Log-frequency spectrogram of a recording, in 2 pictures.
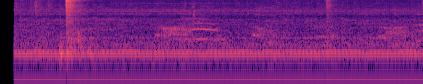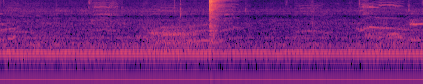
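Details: Ragdoll kittens raised in a home cattery in central Kansas, playing indoors; several short, thin rising and falling meows scattered through the recording over a steady electrical hum, with a couple of sharp knocks.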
